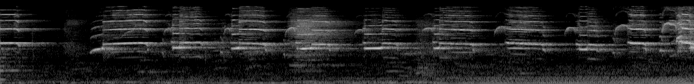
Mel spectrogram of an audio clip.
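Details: Hawk-eagle during a training session, calling repeatedly in shrill, harmonic whistles, roughly one drawn-out squealing note every second, steady and insistent throughout.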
